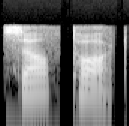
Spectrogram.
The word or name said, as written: self-taught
